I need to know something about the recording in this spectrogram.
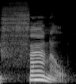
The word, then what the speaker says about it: phenyl: And notice the difference in pronunciation. When it is a substituent, that is a phenyl. When it is this guy with the OH, that one is phenol.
